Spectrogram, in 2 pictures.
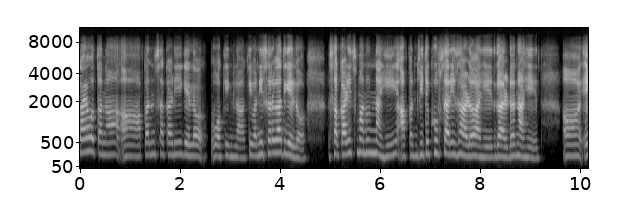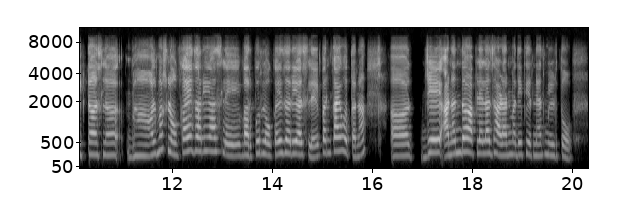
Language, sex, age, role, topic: Marathi, female, 30-34, guest, सकाळी निसर्गात चालताना तुमचं मन कसं बदलतं असं तुम्हाला वाटतं?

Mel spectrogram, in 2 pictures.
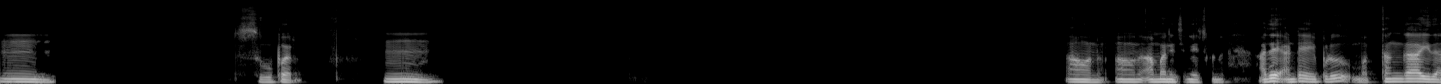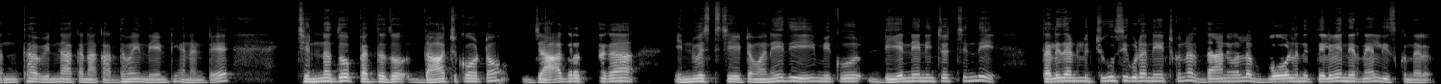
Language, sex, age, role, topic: Telugu, male, 40-44, host, చిన్న ఖర్చులను తగ్గిస్తూ పెద్ద లక్ష్యాల కోసం డబ్బును పొదుపుగా పెట్టుకోగలరా?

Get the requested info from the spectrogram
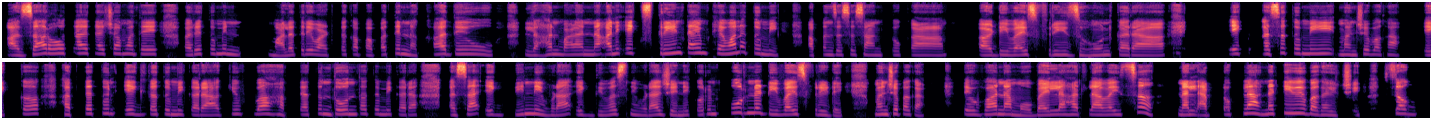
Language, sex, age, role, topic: Marathi, female, 35-39, guest, बाळांना स्क्रीन टाइम देण्याबद्दल तुमचे विचार काय आहेत?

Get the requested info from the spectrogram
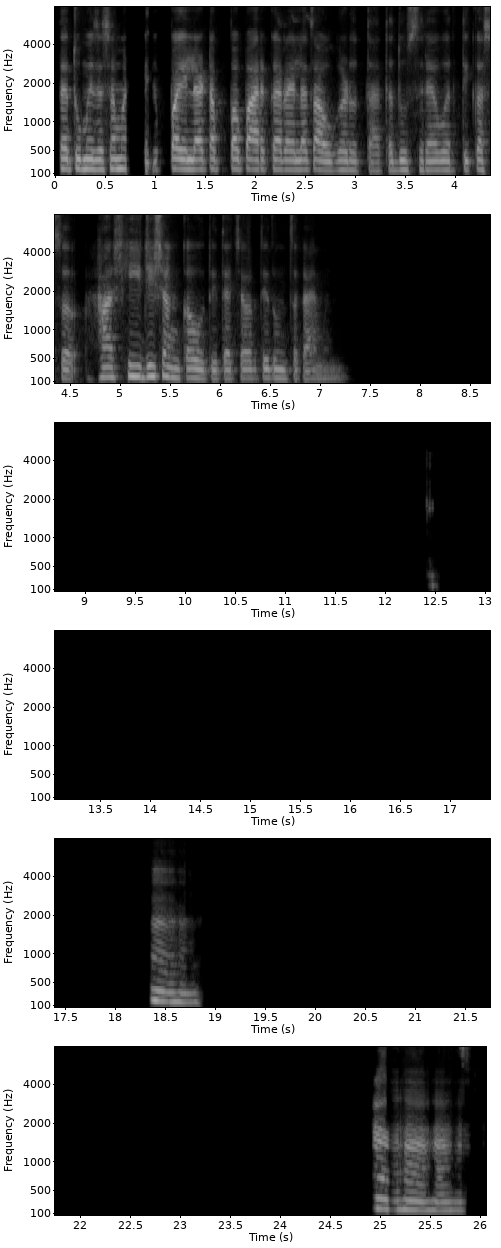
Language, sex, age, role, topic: Marathi, female, 25-29, host, कोणत्या छोट्याशा यशामुळे तुमचा आत्मविश्वास वाढला होता?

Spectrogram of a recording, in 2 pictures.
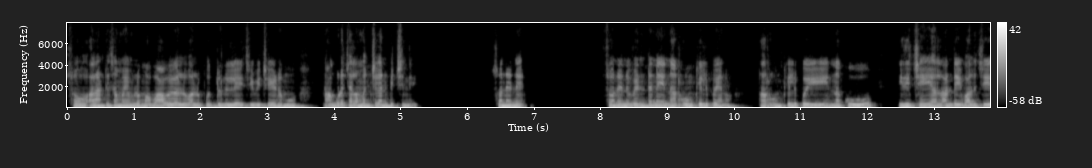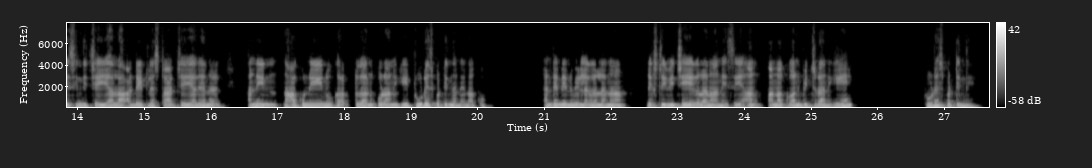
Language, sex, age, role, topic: Telugu, male, 20-24, guest, ఫోకస్ తగ్గినపుడు నువ్వు ఎలా రీకవర్ అవుతావు?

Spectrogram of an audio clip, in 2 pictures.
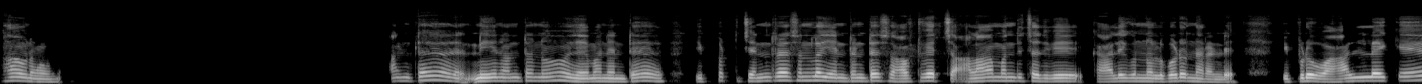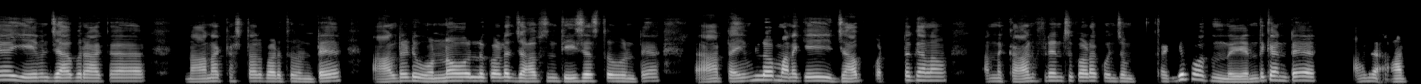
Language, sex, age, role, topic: Telugu, male, 25-29, guest, జీతం, సంతోషం—విజయం మీకు ఏది సూచిస్తుంది?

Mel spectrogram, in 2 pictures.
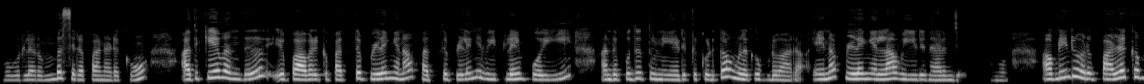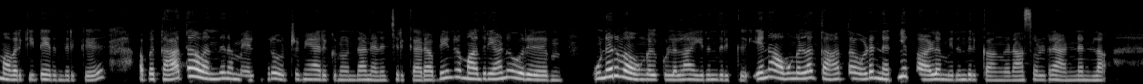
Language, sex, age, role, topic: Tamil, female, 30-34, guest, உறவுகளை இணைக்கும் குடும்பப் பழக்கம் உங்களிடம் உள்ளதா?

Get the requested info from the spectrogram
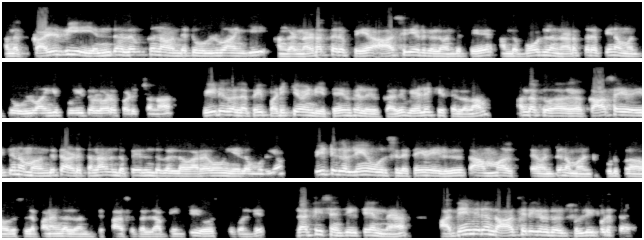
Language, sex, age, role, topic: Tamil, male, 20-24, guest, நம்பிக்கை ஒருவருக்கெல்லாம் எத்தளவு முக்கியம் என்பதை எப்படி விளக்குவீர்கள்?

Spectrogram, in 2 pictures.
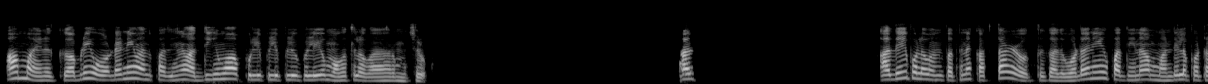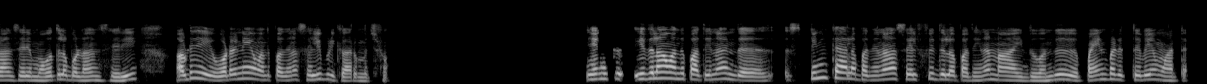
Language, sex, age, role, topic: Tamil, female, 20-24, guest, நீங்கள் உங்களைப் பராமரிக்கும் நாளை எப்படிக் கழிப்பீர்கள்?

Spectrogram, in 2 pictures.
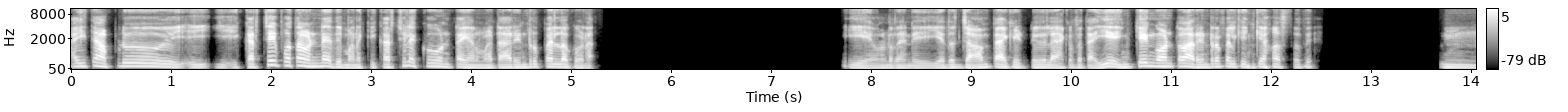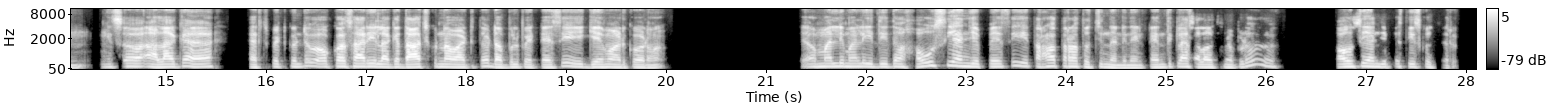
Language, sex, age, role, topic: Telugu, male, 30-34, guest, మీ చిన్నప్పటి ఆటలలో మీకు ఏ ఆట ప్రత్యేకంగా గుర్తుంటుంది?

